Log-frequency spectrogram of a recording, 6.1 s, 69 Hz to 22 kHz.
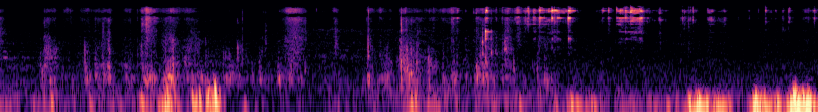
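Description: Small metallic clicks and light rattles from a .45 caliber flintlock rifle's lock being handled after a misfire, with a few low handling thumps.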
